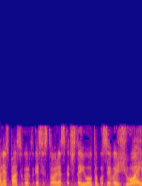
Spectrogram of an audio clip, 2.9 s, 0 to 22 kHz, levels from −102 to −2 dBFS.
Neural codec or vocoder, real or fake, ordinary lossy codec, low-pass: none; real; MP3, 48 kbps; 7.2 kHz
